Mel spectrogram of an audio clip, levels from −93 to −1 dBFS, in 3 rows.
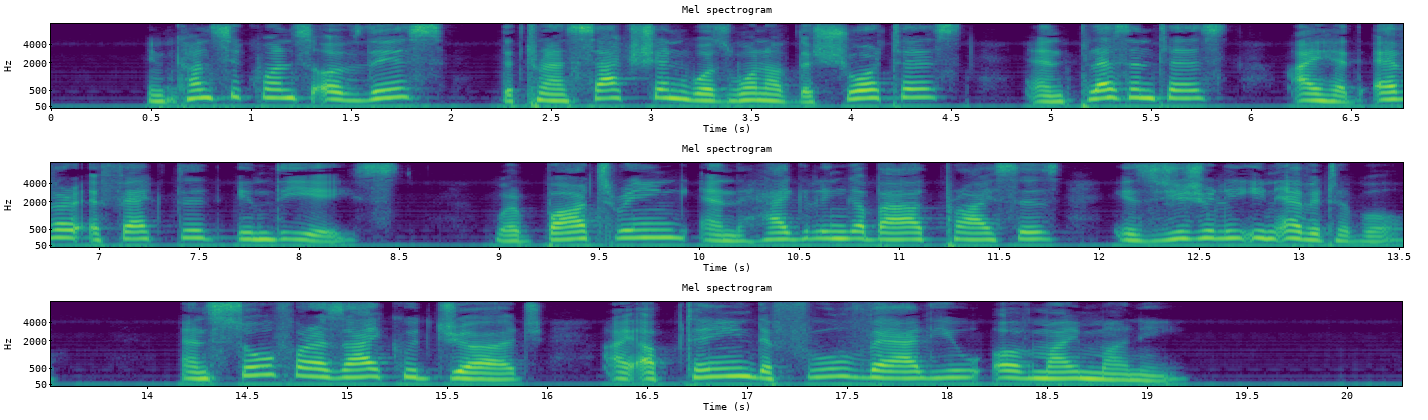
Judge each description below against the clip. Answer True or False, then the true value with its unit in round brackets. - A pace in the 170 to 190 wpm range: False (135 wpm)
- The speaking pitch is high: True (205 Hz)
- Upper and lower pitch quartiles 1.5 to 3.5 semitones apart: False (4.5 semitones)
